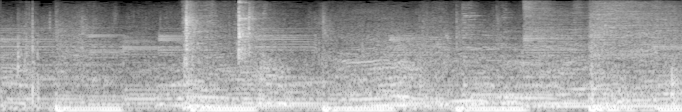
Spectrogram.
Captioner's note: mooing; clicking, piercing sound; clanking sound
